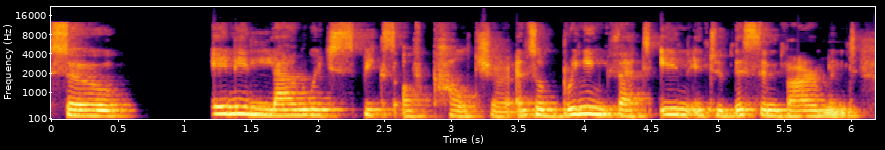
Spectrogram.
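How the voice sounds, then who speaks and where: In a Zimbabwean accent, a woman speaks at a fairly slow pace with a medium pitch, a dark, mellow tone and monotone, flat intonation. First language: Shona. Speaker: medical anthropologist and coach. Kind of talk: podcast interview, personal story.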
